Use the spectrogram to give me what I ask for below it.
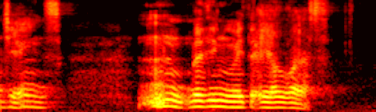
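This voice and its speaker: Over noticeable background noise, the speaker delivers flat, monotone lines in an American accent. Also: man. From US Midwest, Kansas City area. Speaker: hall of fame inductee. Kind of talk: acceptance speech. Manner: halting.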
